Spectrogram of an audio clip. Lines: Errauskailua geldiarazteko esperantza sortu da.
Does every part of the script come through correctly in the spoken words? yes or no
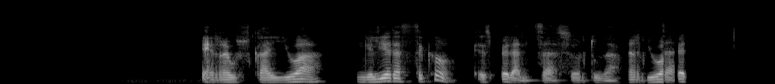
no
